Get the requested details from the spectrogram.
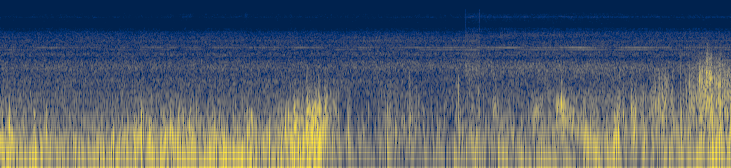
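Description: Wind gusts across the microphone outdoors, rumbling low.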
